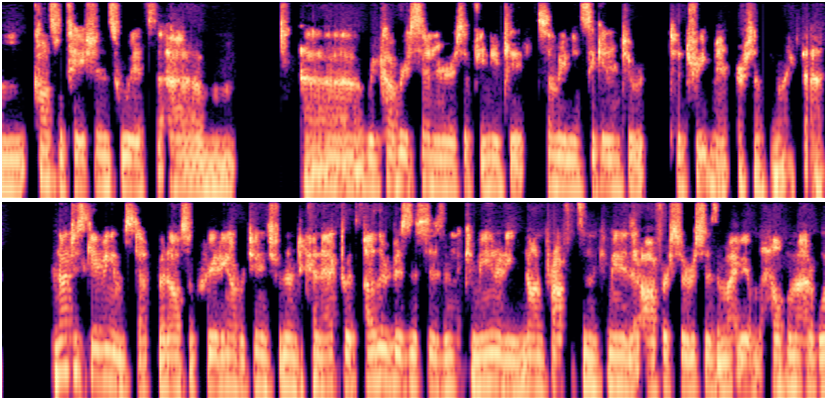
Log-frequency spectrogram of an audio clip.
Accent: Los Angeles, California, United States; And I think in growing up in Los Angeles and working in Hollywood, it's not uncommon

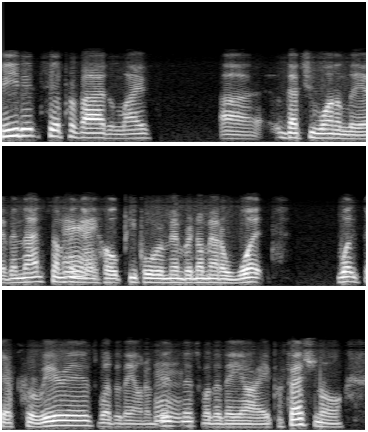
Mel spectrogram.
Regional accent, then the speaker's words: Alabama, United States; I loved growing up in Alabama. My parents were great.

